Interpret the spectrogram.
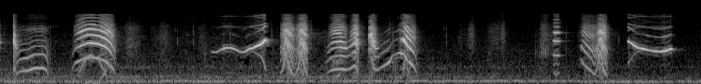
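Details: Indian ringneck parakeet talking while feeding on guava: a string of loud harsh chattering calls and descending squeaky notes, interspersed with short rising whistles, over a low constant hum.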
